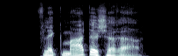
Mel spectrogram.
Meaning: inflection of phlegmatisch: 1. strong/mixed nominative masculine singular comparative degree 2. strong genitive/dative feminine singular comparative degree 3. strong genitive plural comparative degree
- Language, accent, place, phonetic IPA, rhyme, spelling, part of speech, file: German, Germany, Berlin, [flɛˈɡmaːtɪʃəʁɐ], -aːtɪʃəʁɐ, phlegmatischerer, adjective, De-phlegmatischerer.ogg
